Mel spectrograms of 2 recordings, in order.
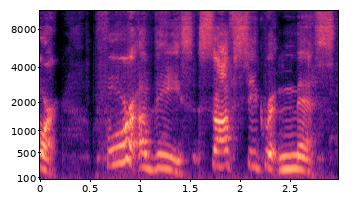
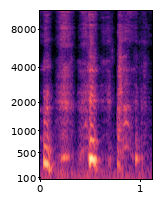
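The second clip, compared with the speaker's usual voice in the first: breathy laugh; 10 semitones higher, 4 dB louder than usual. Real, not acted. Laugh after coughing fit.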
